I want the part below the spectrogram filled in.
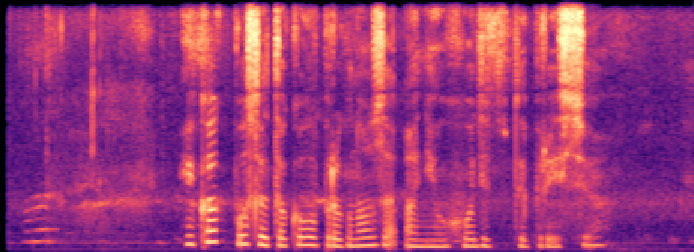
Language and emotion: Russian, sad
